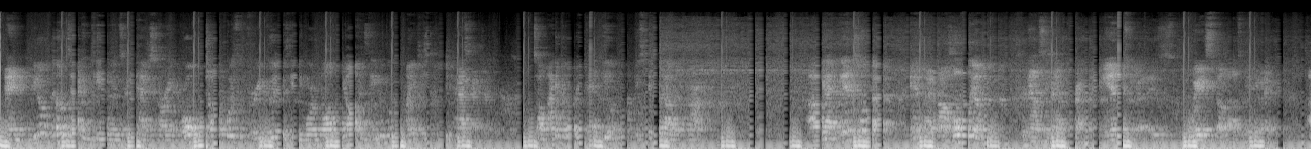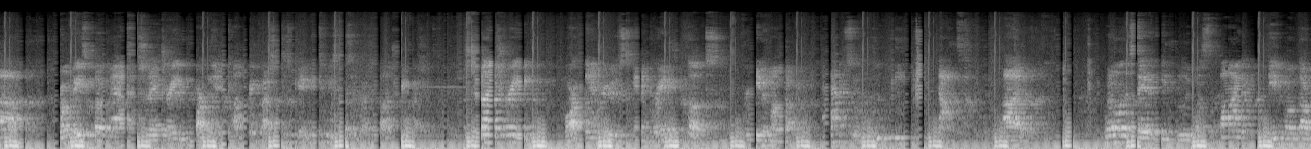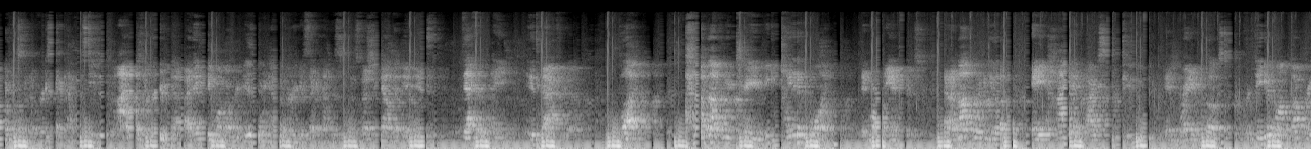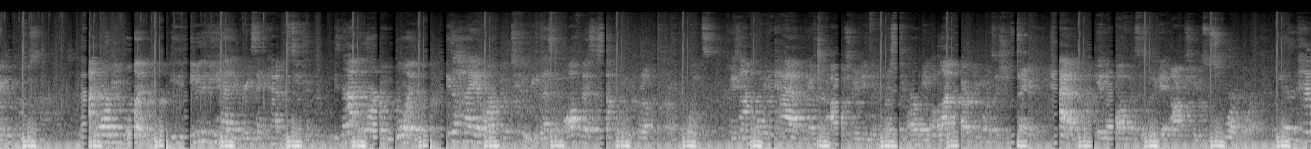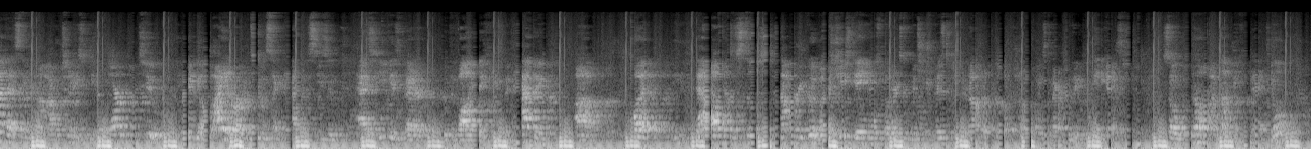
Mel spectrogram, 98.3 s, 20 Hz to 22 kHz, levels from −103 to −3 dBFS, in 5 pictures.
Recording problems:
room echo; strong; dies away in 0.7 s
off-mic speech; far
echo of what is said; noticeable; throughout; 190 ms later, 15 dB below the speech
electrical hum; loud; throughout; 60 Hz, 6 dB below the speech
murmuring crowd; noticeable; throughout; 15 dB below the speech
choppy; very; 13% of the speech affected

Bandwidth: 15.5 kHz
